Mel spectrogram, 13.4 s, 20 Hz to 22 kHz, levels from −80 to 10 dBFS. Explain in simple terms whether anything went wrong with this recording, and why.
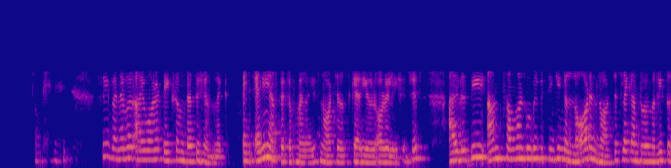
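iLBC codec damage throughout the whole clip: the speech was squeezed by a phone-call codec that drops everything above 3.8 kHz, leaving it muffled and slightly rough.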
